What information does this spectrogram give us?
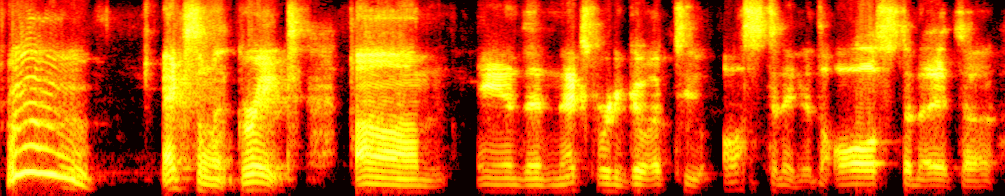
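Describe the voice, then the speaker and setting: A man's voice: fairly low pitch, fairly even intonation, measured pace, a bit bright, poor audio. A man casually hosting an online round table, steering the chat between guests.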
